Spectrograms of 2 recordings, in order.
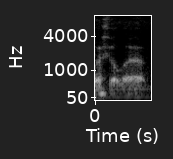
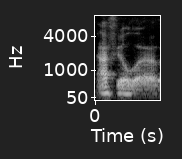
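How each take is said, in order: First: Breathy whispered echo. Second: Said in the usual way. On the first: Shown as a demonstration. Repeating her own line in a whisper. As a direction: drop it to a bare whisper.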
